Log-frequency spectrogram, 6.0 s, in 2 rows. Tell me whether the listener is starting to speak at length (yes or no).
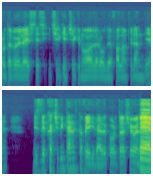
yes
